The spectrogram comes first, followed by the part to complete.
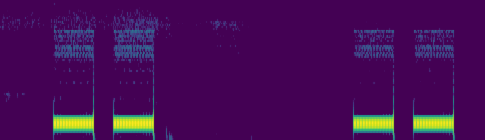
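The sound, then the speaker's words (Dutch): A telephone ringback tone heard through the line after a phone number is dialed: two double-burst rings separated by a pause of about two seconds, steady and clear, with no voices. “Dus toen hebben we, even, toen hebben we even het telefoonnummer ingetoet.”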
